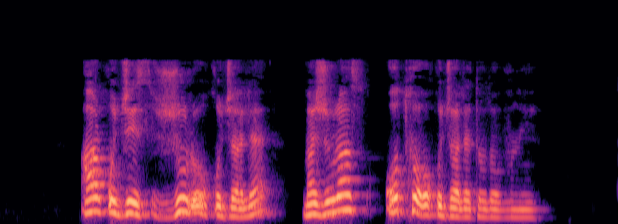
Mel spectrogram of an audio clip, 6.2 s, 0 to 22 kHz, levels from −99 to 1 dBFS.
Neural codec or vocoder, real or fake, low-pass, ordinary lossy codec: none; real; 7.2 kHz; MP3, 48 kbps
